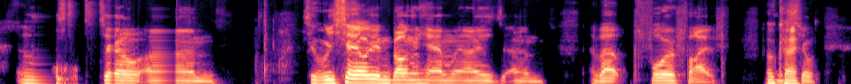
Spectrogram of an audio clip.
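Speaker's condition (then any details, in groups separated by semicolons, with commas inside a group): Cerebral palsy; mild speech impediment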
